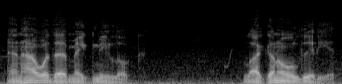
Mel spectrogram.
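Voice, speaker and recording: An actor playing an old, commanding mafia boss in a video game, speaking in a measured, deliberate, gruff manner. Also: male voice, a bass voice, a little mellow. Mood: confiding, grave. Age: older. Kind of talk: video game cutscene acting. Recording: noisy game audio with ambience.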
